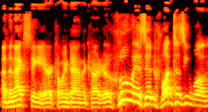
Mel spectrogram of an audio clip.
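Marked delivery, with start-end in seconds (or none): 1.7-3.1 very high-pitched put-on voice. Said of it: "impressive impersonation, by the way, of Gabo".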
